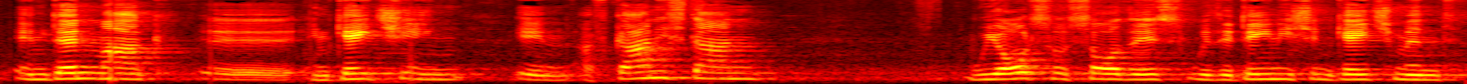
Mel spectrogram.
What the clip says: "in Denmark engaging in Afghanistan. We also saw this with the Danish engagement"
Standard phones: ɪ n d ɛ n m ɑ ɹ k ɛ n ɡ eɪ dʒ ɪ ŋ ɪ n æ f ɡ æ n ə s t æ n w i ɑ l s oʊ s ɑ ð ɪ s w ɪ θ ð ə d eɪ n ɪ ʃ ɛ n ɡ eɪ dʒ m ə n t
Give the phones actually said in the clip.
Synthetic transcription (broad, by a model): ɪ n d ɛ n m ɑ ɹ k ɛ n ɡ eɪ dʒ ɪ ŋ ɪ n æ f ɡ æ n ə s t æ n w i ɑ l s oʊ s ɑ ð ɪ s w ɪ ð ə d eɪ n ɪ ʃ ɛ n ɡ eɪ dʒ m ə n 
